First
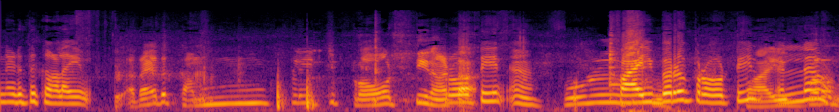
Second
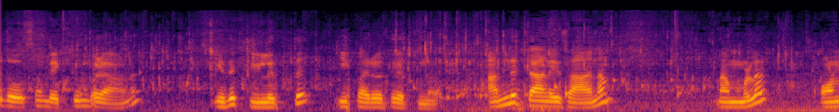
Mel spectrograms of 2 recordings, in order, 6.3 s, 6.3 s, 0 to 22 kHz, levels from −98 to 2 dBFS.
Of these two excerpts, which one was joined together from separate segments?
first; 1 cut; at 0.9 s

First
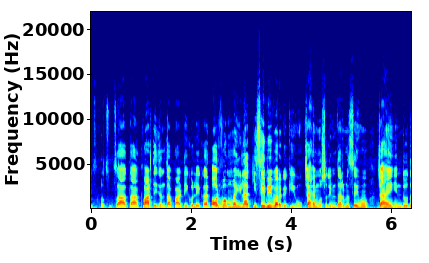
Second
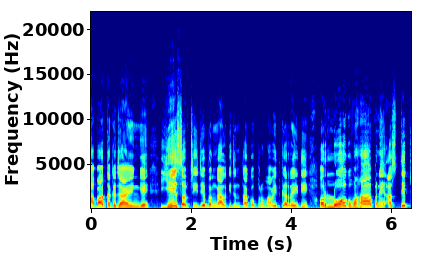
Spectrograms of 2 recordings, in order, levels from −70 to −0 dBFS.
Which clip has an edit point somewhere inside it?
first; 3 cuts; at 1.0 s, 2.4 s, 4.1 s

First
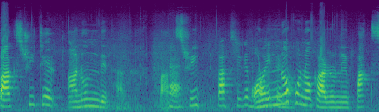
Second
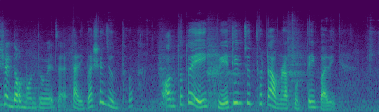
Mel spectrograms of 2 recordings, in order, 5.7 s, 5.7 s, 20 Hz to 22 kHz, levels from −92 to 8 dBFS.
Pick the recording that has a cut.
second; 1 cut; at 0.9 s

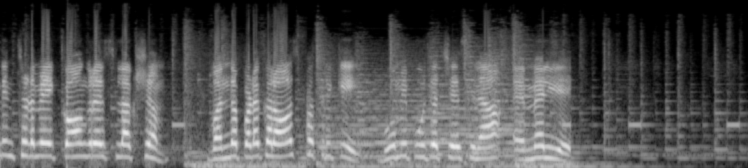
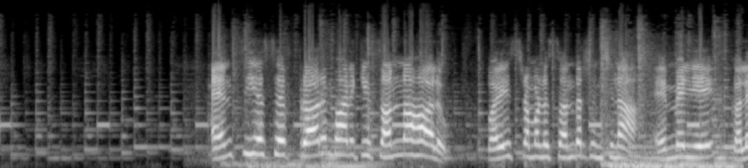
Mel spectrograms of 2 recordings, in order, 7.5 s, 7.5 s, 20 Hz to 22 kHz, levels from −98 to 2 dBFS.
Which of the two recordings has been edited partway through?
second; 1 cut; at 1.6 s

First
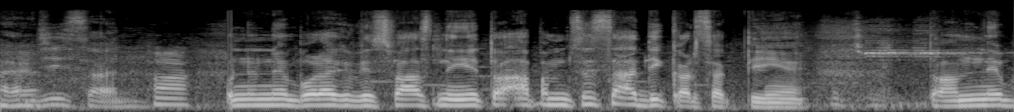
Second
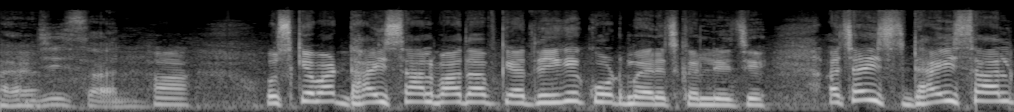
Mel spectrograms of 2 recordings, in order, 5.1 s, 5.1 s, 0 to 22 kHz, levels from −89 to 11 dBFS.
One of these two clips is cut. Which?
first; 1 cut; at 1.1 s

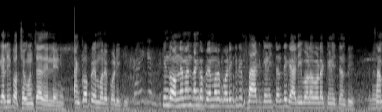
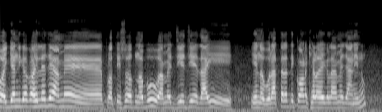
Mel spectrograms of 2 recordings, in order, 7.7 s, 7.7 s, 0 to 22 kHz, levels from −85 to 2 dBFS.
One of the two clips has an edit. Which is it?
first; 1 cut; at 1.4 s

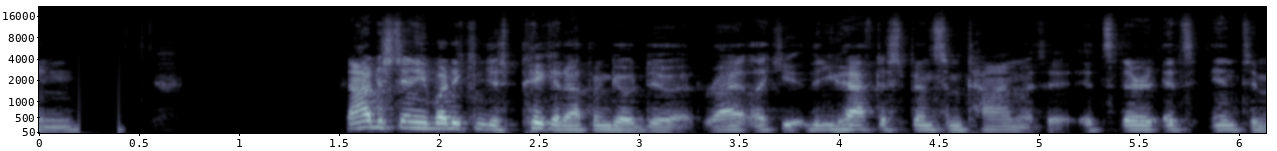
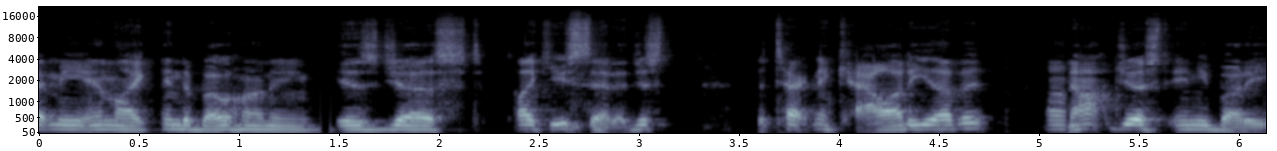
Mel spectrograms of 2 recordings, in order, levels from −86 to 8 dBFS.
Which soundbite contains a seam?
second; 3 cuts; at 2.2 s, 3.6 s, 4.9 s

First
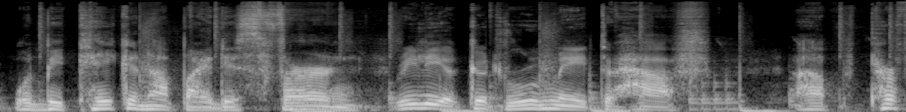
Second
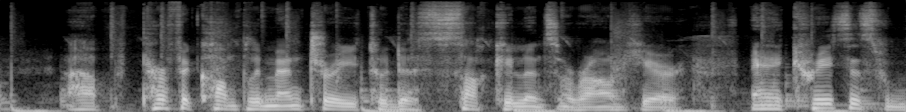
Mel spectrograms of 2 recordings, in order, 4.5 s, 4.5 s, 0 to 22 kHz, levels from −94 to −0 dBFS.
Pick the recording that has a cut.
first; 1 cut; at 1.8 s

